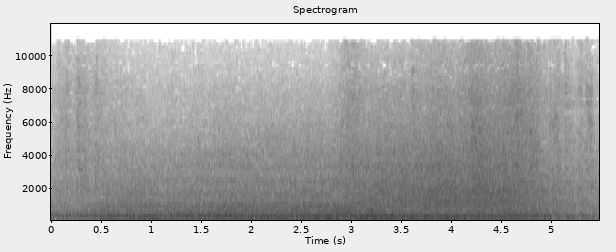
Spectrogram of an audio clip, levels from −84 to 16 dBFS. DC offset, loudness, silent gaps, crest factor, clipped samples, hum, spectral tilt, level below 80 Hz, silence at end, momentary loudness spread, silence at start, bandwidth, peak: under 0.1%; -17 LUFS; none; 14 dB; under 0.1%; none; -3.5 dB/octave; -58 dBFS; 0 s; 6 LU; 0 s; 11.5 kHz; -4 dBFS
